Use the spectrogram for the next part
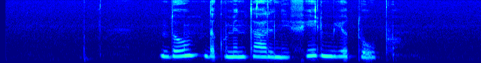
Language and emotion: Russian, sad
